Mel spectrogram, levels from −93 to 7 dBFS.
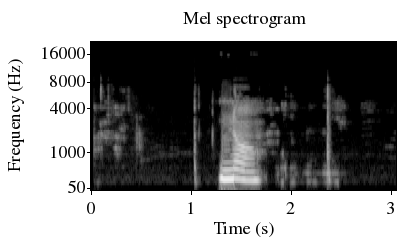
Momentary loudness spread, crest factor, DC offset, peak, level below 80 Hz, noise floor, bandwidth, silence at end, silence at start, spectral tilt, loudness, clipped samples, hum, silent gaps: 26 LU; 16 dB; under 0.1%; -2 dBFS; -64 dBFS; -74 dBFS; 7.4 kHz; 0.65 s; 1.3 s; -6.5 dB/octave; -13 LUFS; under 0.1%; none; none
